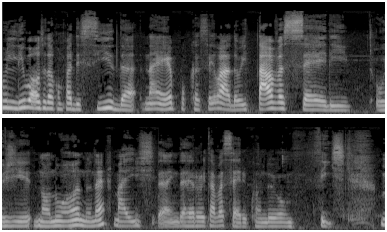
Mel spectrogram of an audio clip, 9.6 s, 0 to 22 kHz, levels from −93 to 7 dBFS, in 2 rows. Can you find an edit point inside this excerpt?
yes; 1 cut; at 6.1 s

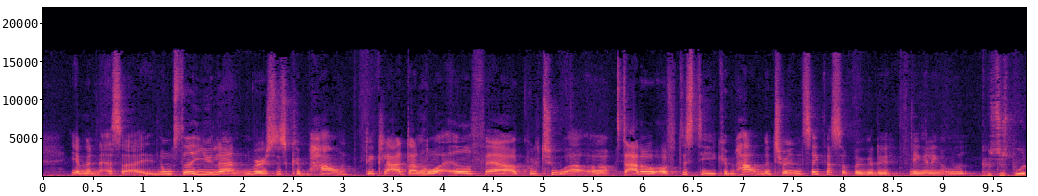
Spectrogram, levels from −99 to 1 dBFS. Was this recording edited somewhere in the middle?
yes; 2 cuts; at 3.8 s, 5.7 s

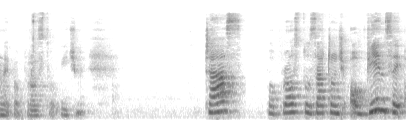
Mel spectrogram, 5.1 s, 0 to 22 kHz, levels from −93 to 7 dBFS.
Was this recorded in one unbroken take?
no; 1 cut; at 3.1 s

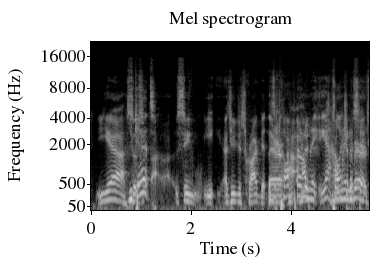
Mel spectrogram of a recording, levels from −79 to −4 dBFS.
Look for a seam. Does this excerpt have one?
no; 0 cuts

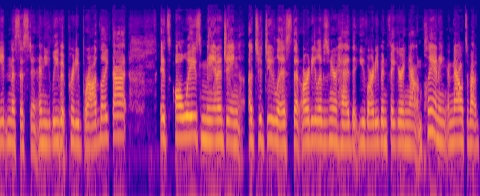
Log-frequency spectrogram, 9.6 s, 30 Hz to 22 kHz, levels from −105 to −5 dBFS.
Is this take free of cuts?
yes; 0 cuts

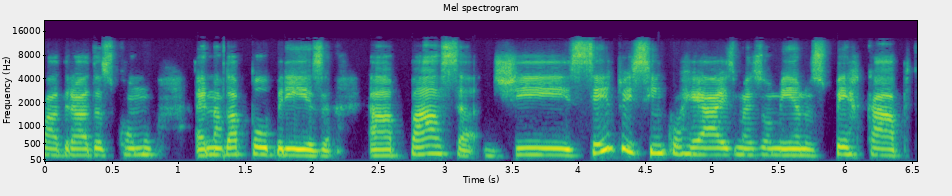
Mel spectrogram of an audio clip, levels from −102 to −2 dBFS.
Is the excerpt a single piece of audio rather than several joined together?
no; 1 cut; at 1.3 s

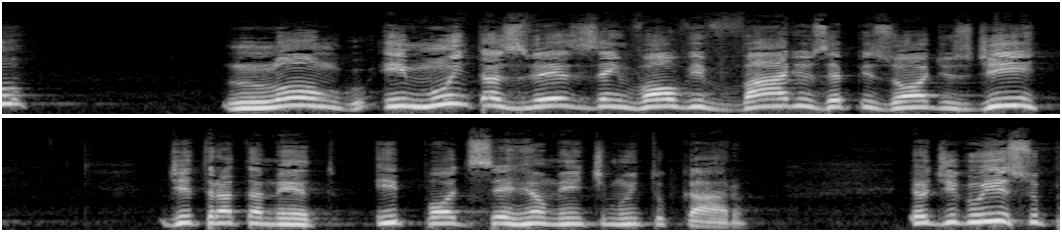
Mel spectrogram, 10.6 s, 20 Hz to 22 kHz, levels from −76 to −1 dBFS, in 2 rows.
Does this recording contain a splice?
no; 0 cuts

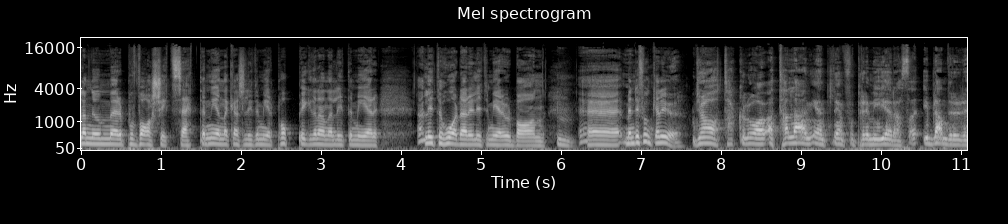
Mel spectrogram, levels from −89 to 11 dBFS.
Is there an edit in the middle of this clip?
no; 0 cuts

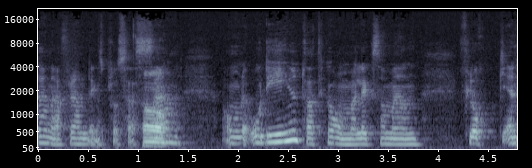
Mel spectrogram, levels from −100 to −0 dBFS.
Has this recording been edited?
yes; 1 cut; at 2.6 s

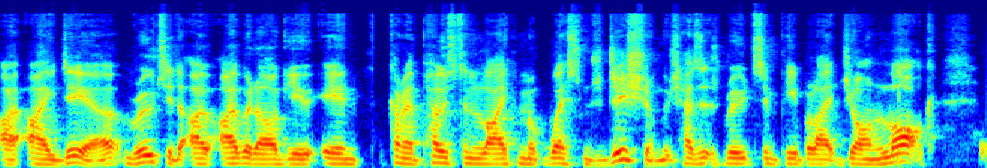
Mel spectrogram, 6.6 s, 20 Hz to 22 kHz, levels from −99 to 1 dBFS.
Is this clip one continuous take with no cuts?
no; 1 cut; at 2.5 s

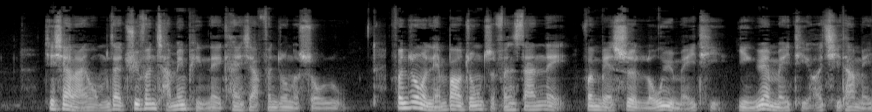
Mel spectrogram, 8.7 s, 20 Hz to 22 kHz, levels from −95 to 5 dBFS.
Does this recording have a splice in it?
yes; 3 cuts; at 3.9 s, 5.8 s, 7.3 s

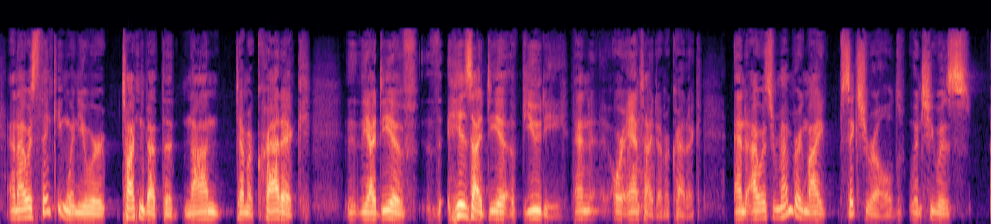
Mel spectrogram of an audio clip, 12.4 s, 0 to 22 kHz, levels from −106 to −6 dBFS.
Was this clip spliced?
yes; 2 cuts; at 5.2 s, 7.2 s

